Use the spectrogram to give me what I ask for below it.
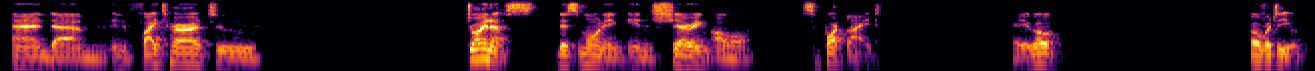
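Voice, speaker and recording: A male pastor opens an online program, easing in with pauses and fillers. His voice sits somewhat low and comes over a video call. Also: bright, forceful tone, poor audio. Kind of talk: program introduction.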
